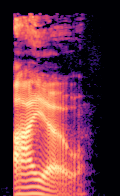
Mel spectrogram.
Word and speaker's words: Io: it tells you how to pronounce it, and it has the word I, dash O-H, just in case you were too dense. It's pronounced hey. I-O.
